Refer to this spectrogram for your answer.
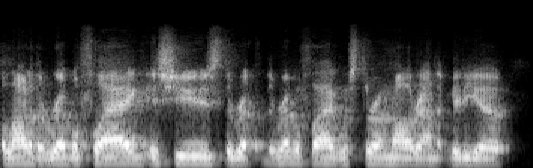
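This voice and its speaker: A man of medium pitch speaks with a Southern US accent in a monotone, flat intonation. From Mississippi. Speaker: podcast co-host. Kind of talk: casual chat.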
